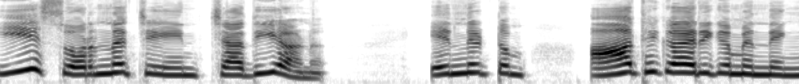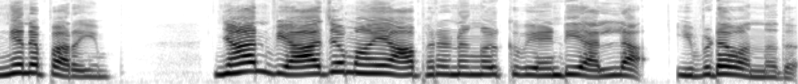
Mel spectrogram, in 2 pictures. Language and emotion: Malayalam, angry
